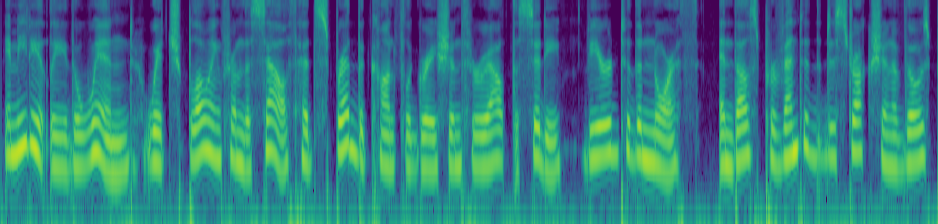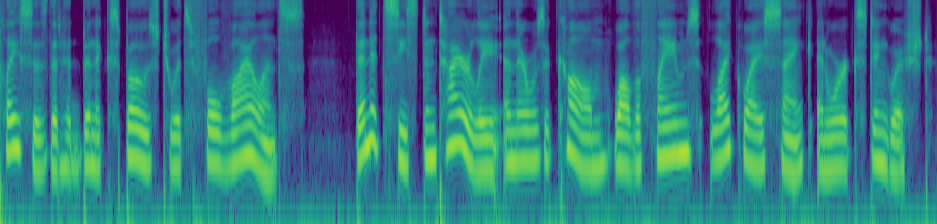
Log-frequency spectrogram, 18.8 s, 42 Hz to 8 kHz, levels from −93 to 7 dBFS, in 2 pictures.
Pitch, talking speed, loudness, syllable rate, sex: 190 Hz, 165 wpm, -17 LUFS, 5.0 syllables/s, female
